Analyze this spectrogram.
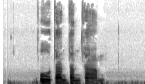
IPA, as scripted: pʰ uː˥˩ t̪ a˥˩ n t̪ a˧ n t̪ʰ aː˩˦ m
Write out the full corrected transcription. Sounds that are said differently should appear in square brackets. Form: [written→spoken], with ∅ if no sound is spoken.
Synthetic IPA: pʰ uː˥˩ t̪ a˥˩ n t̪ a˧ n t̪ʰ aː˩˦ m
